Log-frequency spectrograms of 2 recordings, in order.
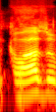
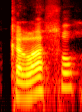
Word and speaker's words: Collazo: It was Oscar Collazo we're talking about, but we're talking about his pronunciation. So is it Oscar Collazo? Collazo.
